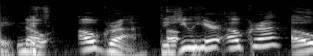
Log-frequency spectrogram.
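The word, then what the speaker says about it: Aughra: It was um Ogra. Dark Crystal. Oh no But it's spelled A U G H R A.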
